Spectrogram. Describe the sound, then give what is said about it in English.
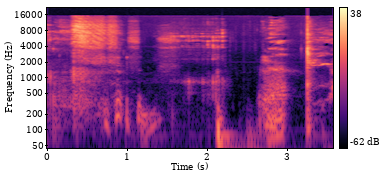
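Three men sip coffee in turn, with a string of wet, airy slurps, a low gulp and a short breathy exhale, fairly loud with no talking. “Wait, everybody take a sip just to prove that we got coffee for the audio version.”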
